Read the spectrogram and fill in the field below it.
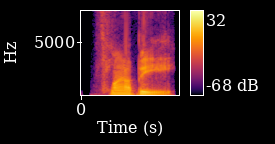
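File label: "flabby", American English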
